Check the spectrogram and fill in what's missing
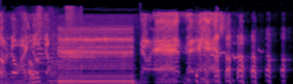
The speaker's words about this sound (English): And I was here with the buzzer if you tried to pull that shit again, sir.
